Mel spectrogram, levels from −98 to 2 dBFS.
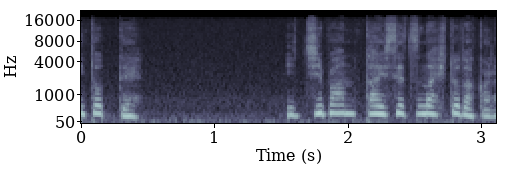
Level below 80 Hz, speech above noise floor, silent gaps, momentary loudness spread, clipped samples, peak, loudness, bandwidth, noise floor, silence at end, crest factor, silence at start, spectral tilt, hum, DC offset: -60 dBFS; 27 dB; none; 11 LU; under 0.1%; -18 dBFS; -33 LUFS; 18 kHz; -59 dBFS; 0 s; 16 dB; 0 s; -4.5 dB/octave; none; under 0.1%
